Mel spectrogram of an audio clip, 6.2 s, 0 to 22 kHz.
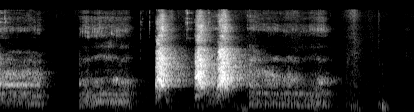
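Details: Norwich Terrier reacting to a C-3PO figure: long rumbling growls, then three loud sharp barks in quick succession, another drawn-out growl, and a faint final yip.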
